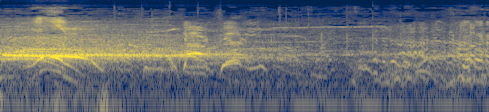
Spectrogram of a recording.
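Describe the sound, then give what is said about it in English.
A rowdy live audience in Chicago fills the air with loud, overlapping chatter, scattered whoops and cheers, a steady roar of many voices with sharp shouts rising above it throughout. “got us a rowdy crowd in Chicago tonight.”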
